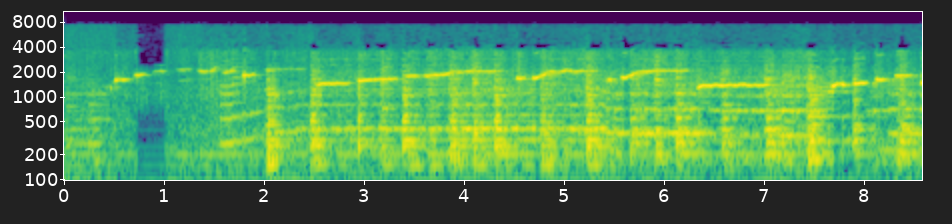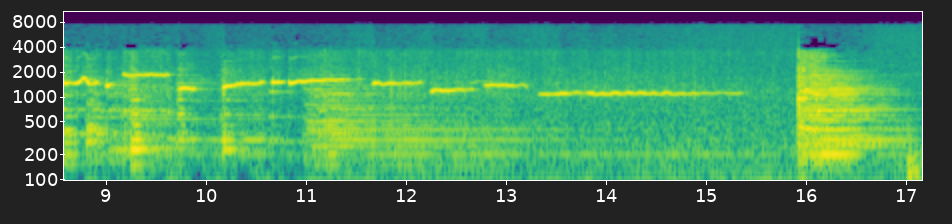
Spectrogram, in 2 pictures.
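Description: A man whistles a milonga tune, a clear, continuous melody of many gliding and held notes that settles into a long sustained final tone.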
